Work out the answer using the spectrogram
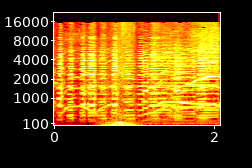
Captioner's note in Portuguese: Efeito sonoro de transição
